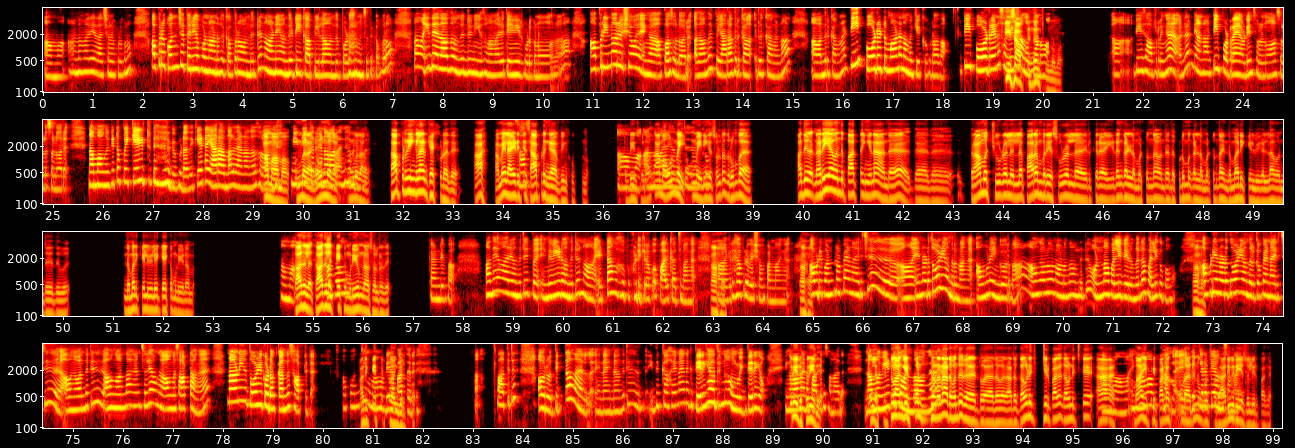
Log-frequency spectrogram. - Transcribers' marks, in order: laughing while speaking: "போட ஆரம்பிச்சதுக்கு"; laughing while speaking: "கேட்டுட்டே இருக்கக் கூடாது, கேட்டா யாரா … தருவேன்னா வராங்க? அப்டிம்பாரு"; other background noise; laughing while speaking: "நான் எட்டாம் வகுப்பு படிக்கிறப்போ, பால் காய்ச்சனாங்க"; laughing while speaking: "அப்ப வந்து எங்க மாமா அப்டியே … தெரியாதுன்னு அவுங்களுக்கு தெரியும்"
- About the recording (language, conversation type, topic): Tamil, podcast, முதியோரை மதிப்பதற்காக உங்கள் குடும்பத்தில் பின்பற்றப்படும் நடைமுறைகள் என்னென்ன?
